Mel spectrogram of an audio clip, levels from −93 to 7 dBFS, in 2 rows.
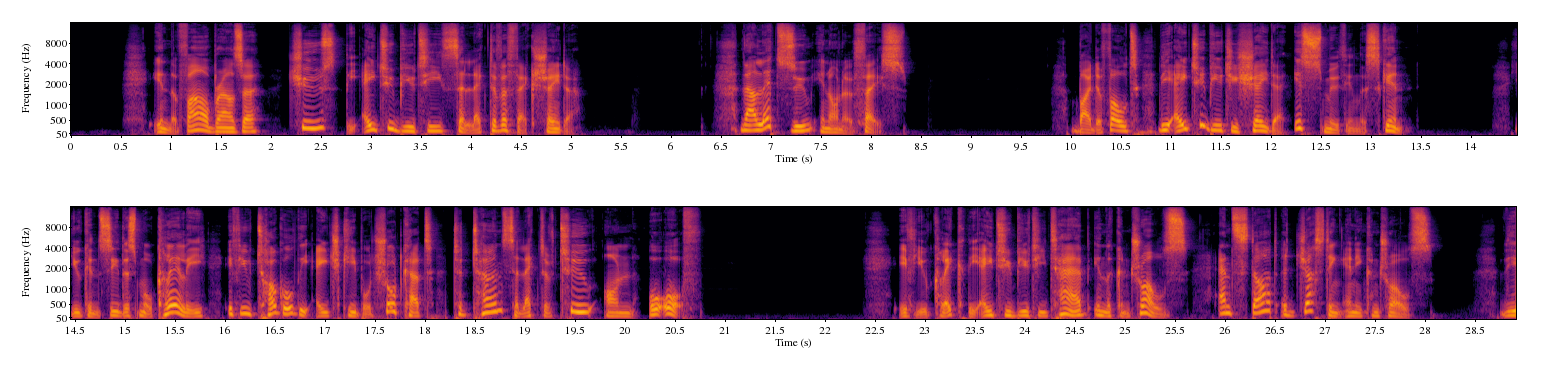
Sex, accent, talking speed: male, British, 125 wpm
